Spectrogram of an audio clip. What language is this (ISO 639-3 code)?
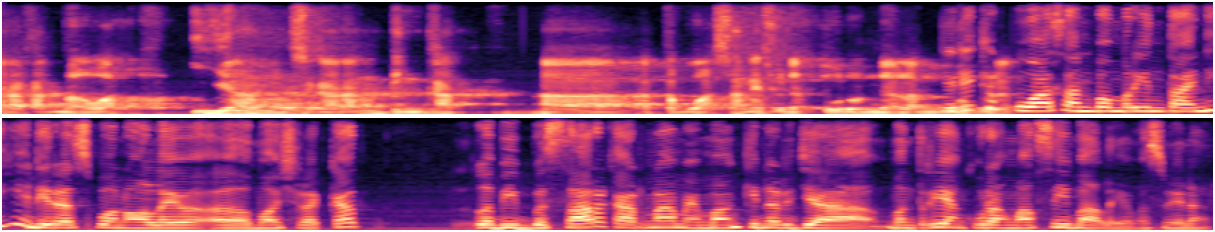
ind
